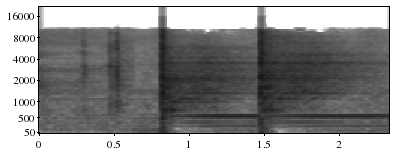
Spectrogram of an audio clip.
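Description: Two sharp, loud metal hammer strikes ring out close up as a ball joint taper is knocked loose on a motorhome's front control arm, a faint tap or two before them and a lingering metallic ring after.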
